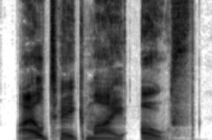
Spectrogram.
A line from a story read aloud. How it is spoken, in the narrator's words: cried Lumsden angrily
